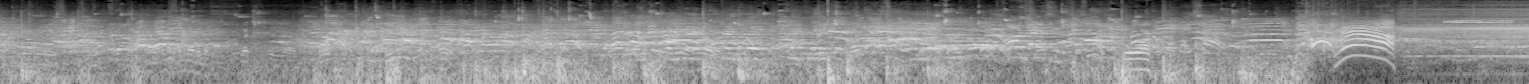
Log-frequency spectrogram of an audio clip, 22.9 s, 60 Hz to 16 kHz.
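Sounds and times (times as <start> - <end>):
crowd voices and shouts: 0.0 - 22.9
basketball bouncing on hardwood floor: 7.1 - 8.5.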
